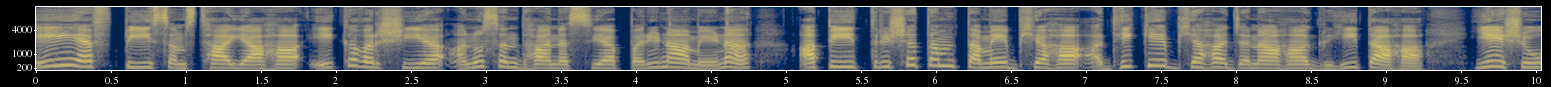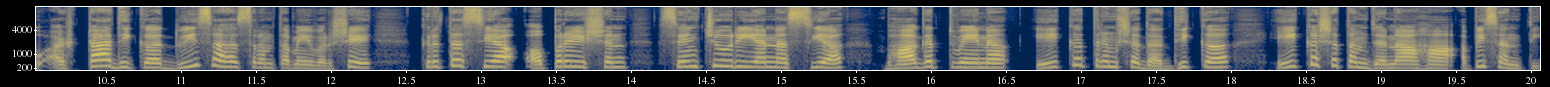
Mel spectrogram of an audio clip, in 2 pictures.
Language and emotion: Sanskrit, neutral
